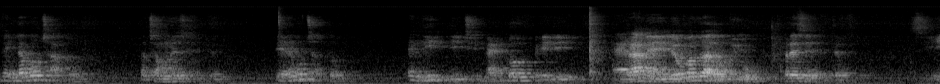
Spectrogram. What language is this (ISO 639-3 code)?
ita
